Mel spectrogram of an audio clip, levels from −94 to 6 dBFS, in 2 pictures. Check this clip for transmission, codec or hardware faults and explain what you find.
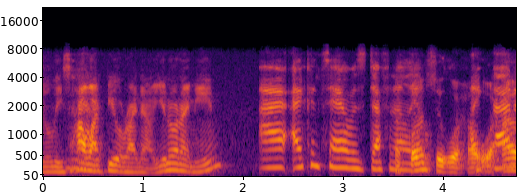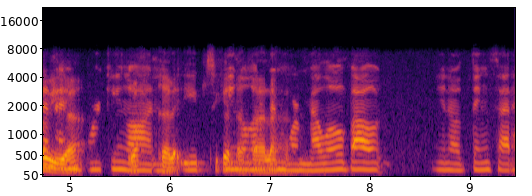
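One fault turns up: speech suppressed in double talk. The speech dips four times: at 4.19–4.52 s, 5.13–5.46 s, 6.52–6.58 s and 7.15–7.38 s. The first two drops reach about 20 dB, the third about 15 dB, and the last only about 5 dB. The sound thins and partly drops out, then recovers. The likely cause is an echo canceller facing both sides talking at once. It could not tell this talker from the loudspeaker echo, so it turned both down.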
